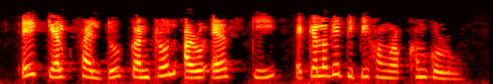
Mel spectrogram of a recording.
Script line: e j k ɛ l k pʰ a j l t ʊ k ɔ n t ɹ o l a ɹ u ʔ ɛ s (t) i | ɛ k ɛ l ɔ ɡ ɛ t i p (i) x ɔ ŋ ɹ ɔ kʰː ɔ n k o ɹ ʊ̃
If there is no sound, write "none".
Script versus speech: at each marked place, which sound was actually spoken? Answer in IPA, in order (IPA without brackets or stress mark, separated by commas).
k, i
